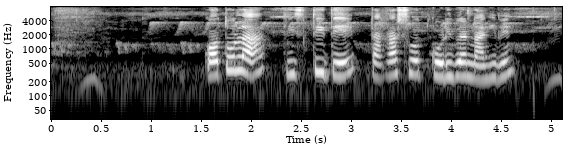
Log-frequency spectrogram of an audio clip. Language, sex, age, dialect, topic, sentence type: Bengali, female, 18-24, Rajbangshi, banking, question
